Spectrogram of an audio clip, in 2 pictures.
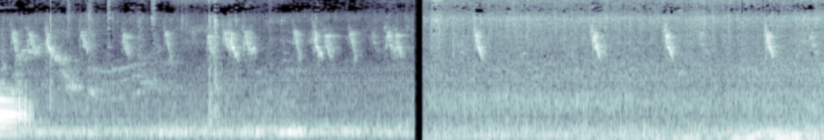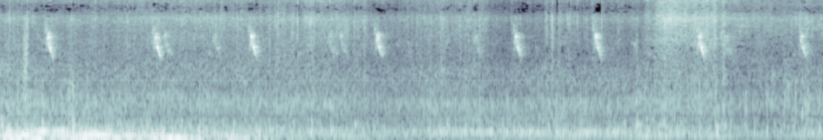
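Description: A small bird chirping in short, high notes. The chirps are quick and close together at first, then come about once a second. A faint low hum comes in for a few seconds midway.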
